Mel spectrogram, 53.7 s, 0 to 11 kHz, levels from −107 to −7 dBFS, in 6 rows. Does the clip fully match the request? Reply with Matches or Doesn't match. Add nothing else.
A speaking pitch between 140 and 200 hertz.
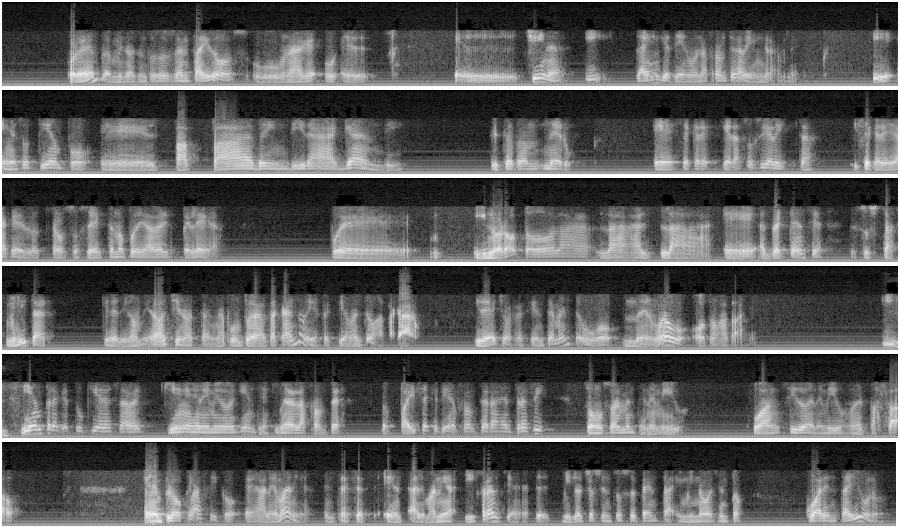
Doesn't match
